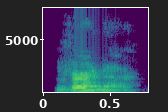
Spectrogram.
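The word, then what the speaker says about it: Werner: message for last name it sounds like Verna with a V but in German aw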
